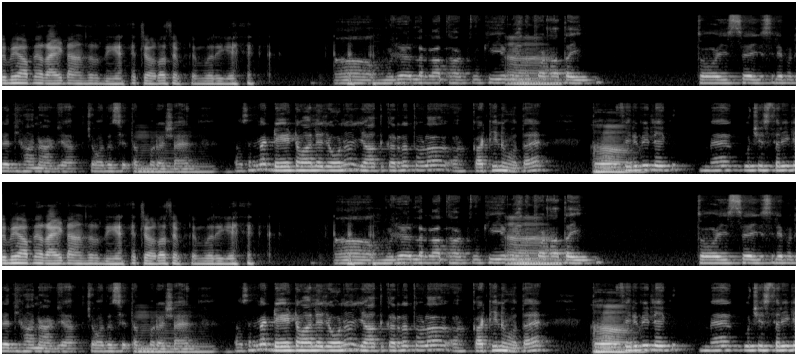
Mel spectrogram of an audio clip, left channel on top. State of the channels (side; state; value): left; quieter; 3.4 dB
